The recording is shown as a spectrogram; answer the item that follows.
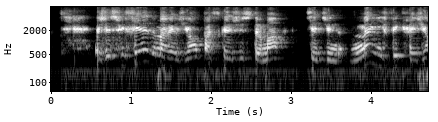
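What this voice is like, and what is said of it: Acadian French accent. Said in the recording (French): “Si vous m'entendez parler, vous avez un ... Accent. ... Et cet accent-là, ben, ça me reflète, ça me caractérise. Je suis acadienne”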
